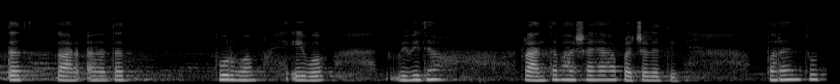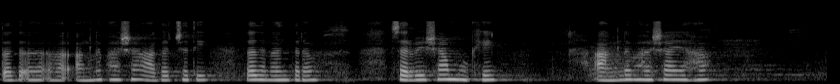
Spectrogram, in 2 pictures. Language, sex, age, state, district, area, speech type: Sanskrit, female, 45-60, Maharashtra, Nagpur, urban, spontaneous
